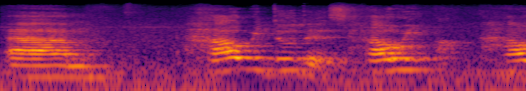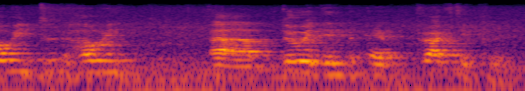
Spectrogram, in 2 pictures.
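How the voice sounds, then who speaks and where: Man giving a lecture, slightly high voice, restarts often, roomy echo, heard from a distance. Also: animated, moderate pace, a bit bright, a little hiss or hum. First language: not Chinese. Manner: numbered points, frequent restarts and repeated words. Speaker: guest speaker. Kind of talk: lecture-style talk. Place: talk venue, indoors. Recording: echoey room, mic at a distance.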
